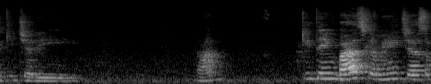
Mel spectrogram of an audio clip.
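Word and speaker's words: kitchari: onde você vê mas eu escrevo assim k i c h a r aí pode ter dois s se for inglês ou dois is ou e ou I com traço em cima mas a pronúncia kiter tá que tem basicamente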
